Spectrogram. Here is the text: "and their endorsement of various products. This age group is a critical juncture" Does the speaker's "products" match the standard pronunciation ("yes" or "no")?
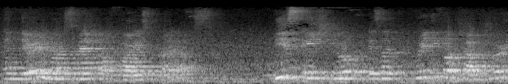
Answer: no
